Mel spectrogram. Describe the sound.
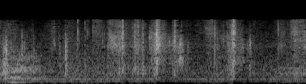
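Pages of a Bible being turned to the Book of Malachi, a continuous papery rustle of crisp crackles punctuated by a few sharper flips.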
